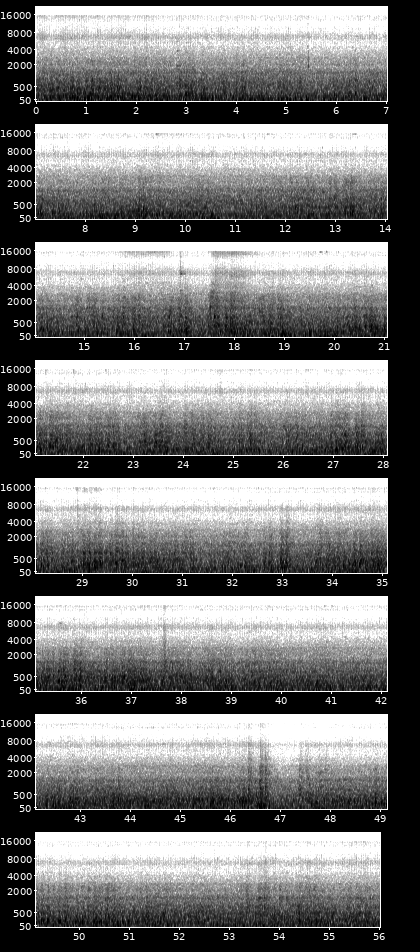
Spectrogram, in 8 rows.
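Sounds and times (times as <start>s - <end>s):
train wheels rumbling on rails: 0.0s - 56.0s
clatter over rail joints: 11.8s - 39.9s, 45.5s - 55.9s.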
